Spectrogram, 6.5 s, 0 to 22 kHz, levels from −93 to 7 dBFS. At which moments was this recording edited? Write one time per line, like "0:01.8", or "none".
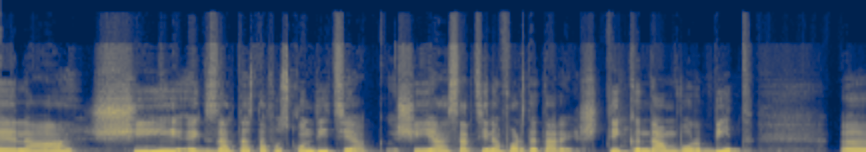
none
